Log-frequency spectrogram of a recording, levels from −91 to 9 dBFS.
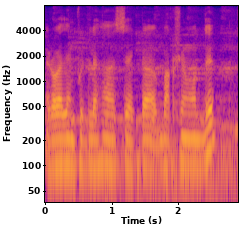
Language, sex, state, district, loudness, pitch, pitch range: Bengali, male, Tripura, Unakoti, -17 LUFS, 105 Hz, 100-105 Hz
